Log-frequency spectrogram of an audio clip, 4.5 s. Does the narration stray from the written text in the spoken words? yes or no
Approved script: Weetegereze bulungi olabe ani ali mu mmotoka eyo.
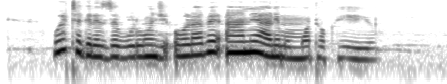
no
